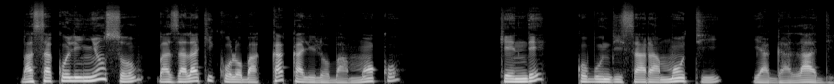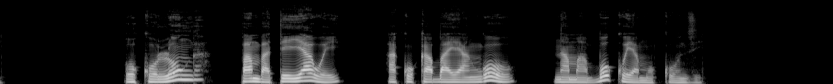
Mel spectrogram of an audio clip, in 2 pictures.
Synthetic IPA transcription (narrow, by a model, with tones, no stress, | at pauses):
ba˨sa˨ko˨li˨ɲɔ˦nsɔ˨ba˨za˨la˦ki˦ko˨lo˨ba˨ka˦ka˨li˨lo˨ba˨mɔ˦kɔ˦ | kɛ˨ndɛ˦ | ko˨bu˨ndi˨sa˨ɾa˨mo˦tʰi˨ | ja˨ɡa˨la˦di˨ | o˨ko˨lo˦ŋɡa˦ | pa˦mba˨tɛ˦ja˦we˨ | a˨ko˨ka˨ba˨ja˨ŋɡo˦ | na˨ma˨bɔ˦kɔ˨ja˨mo˨ko˨nzi˨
